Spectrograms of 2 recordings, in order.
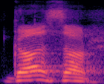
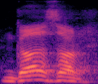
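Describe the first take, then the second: No difference in how they are said.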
